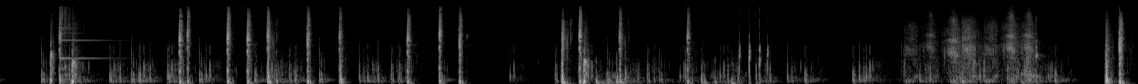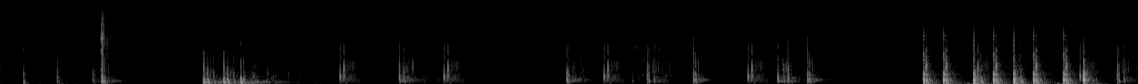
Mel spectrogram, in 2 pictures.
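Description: Blocks are placed with quick, soft knocks, in bursts.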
